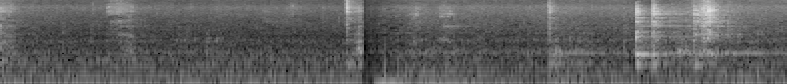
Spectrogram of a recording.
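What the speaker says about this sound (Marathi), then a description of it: "कांदा आलं लसूण हलक्या तांबूस रंगावर परतून झालं।" Onion, ginger and garlic saute in a pan for khichdi, a low sizzle under scraping stirs and a few sharp clatters of a spoon against the pan.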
